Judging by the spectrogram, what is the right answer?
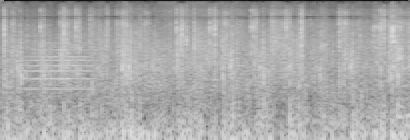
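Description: Musket volley fire from massed infantry in the Scourge of War: Wavre battle game, a dense continuous crackle of overlapping shots and booms, loud and close throughout.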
